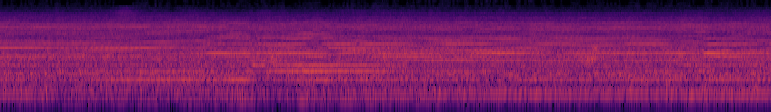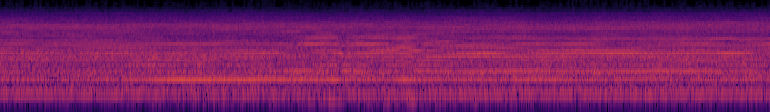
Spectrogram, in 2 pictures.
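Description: A Rockford metal shaper machines metal with a cutter while running at slowed speed, giving a continuous loud mechanical drone with steady tonal whine and grinding texture throughout.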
